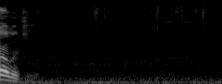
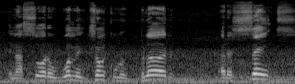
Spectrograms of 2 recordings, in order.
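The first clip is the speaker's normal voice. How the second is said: raised voice over the traffic, pitch climbing; preaching louder over the cars; louder street preaching; 2 semitones higher, 5 dB louder than usual. Real, not acted. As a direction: call it out louder so passers-by hear. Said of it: "so I gotta speak a little louder".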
